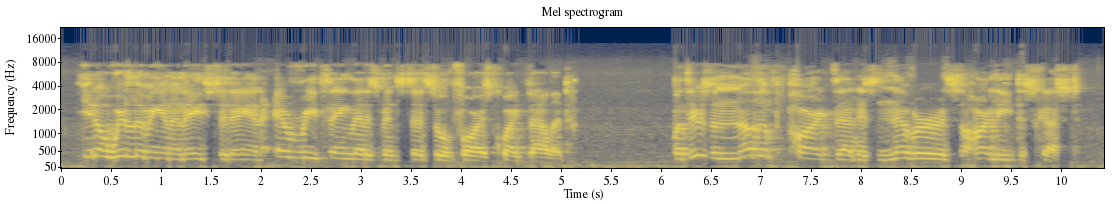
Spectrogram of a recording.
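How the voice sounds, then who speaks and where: Over noticeable background noise, a man talks at a moderate pace with very even loudness. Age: 70s. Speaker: community elder. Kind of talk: group discussion.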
